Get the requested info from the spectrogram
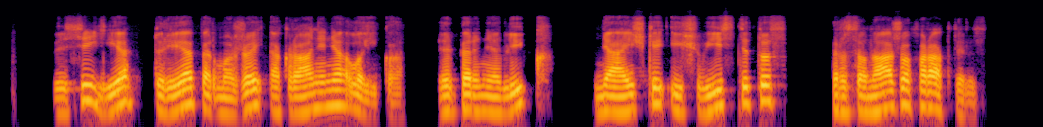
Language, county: Lithuanian, Utena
